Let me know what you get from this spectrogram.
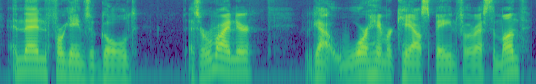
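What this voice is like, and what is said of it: Hoarse, strained voice from a cold. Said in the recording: “my voice is completely shot. If you can't tell ... I'm developing something of a cold here. And it's really affecting my voice ... I'm losing my steam here.”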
